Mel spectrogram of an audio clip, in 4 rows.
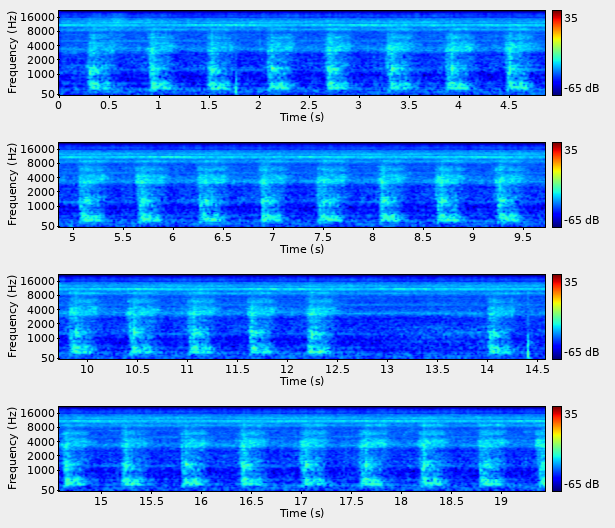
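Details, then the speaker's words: Tricuspid regurgitation holosystolic murmur, loudest at the tricuspid area: regular high-pitched blowing murmurs at about 100 a minute. Causes named are right ventricular dilatation, rheumatic fever and endocarditis. "tricuspid regurgitation commonly caused by right ventricle the dilatation rheumatic fever and in figure in the colitis can cause either meter to choose rotational or tricuspid regurgitation the sound is like this"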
